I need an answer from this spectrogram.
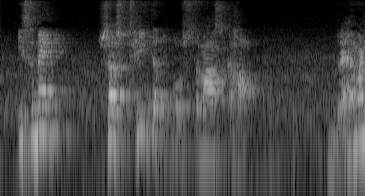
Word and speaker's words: षष्ठी: और तत्पुरुष समास में भी षष्ठी तत्पुरुष समास। ध्यान रखिए, षष्ठी का उच्चारण हम लोग इसी प्रकार किया करते हैं। कुछ लोग इसको खष्ठी भी कहते हैं, लेकिन पाणिनीय व्याकरण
